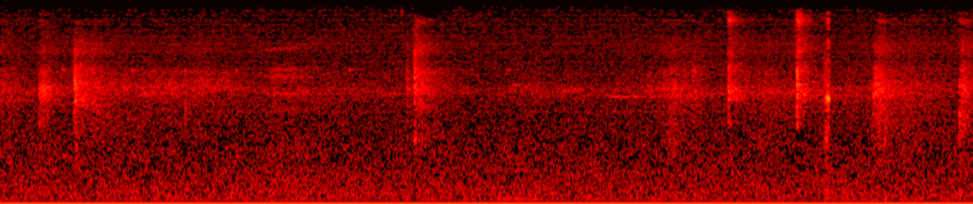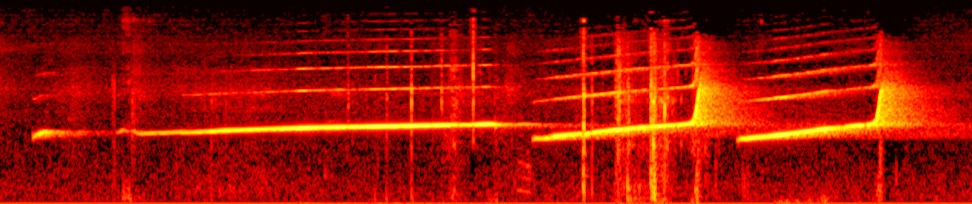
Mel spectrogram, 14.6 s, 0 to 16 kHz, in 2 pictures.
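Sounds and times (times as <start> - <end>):
Hainan gibbon song: 7.6 - 14.2.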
